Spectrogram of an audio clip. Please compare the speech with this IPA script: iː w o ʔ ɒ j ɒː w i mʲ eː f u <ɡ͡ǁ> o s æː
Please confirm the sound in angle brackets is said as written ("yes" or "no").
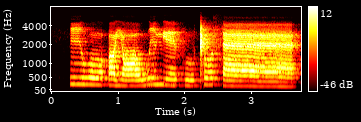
no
